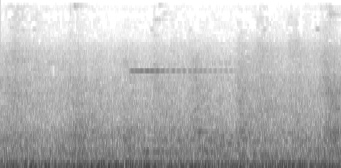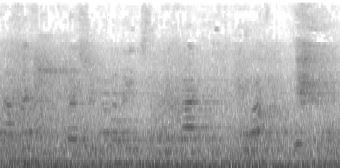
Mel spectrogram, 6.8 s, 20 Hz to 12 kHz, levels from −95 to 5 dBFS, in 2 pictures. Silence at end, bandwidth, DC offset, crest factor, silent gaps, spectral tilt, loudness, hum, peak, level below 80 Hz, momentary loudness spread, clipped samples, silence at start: 0 s; 11 kHz; under 0.1%; 14 dB; none; -7 dB/octave; -37 LUFS; none; -20 dBFS; -36 dBFS; 3 LU; under 0.1%; 0 s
